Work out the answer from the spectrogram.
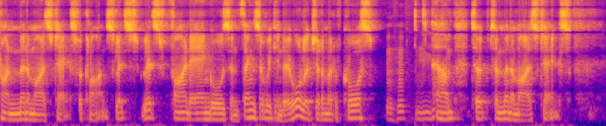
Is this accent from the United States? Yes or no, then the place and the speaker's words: no; Whakatane, Bay of Plenty, New Zealand; accent: Kiwi; I come from Whakatane.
